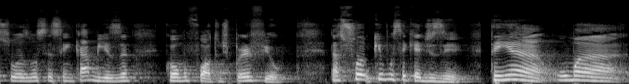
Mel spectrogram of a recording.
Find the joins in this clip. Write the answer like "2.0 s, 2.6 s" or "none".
3.7 s, 4.8 s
